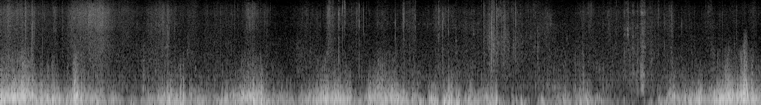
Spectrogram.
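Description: Footsteps crunch through dry brush outdoors.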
